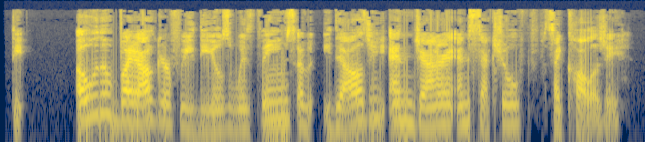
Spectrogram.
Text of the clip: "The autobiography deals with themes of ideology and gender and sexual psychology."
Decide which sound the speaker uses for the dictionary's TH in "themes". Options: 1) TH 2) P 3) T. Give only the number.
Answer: 1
